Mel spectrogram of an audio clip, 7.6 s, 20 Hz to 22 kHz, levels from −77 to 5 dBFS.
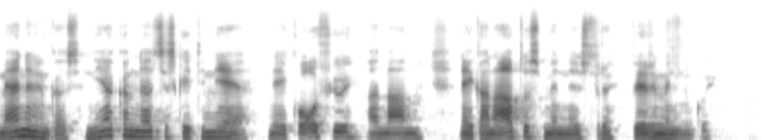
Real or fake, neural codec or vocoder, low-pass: fake; autoencoder, 48 kHz, 128 numbers a frame, DAC-VAE, trained on Japanese speech; 19.8 kHz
